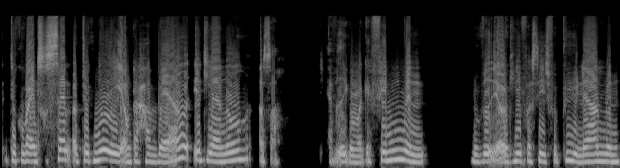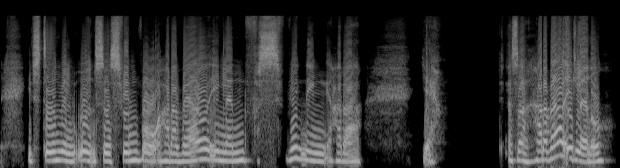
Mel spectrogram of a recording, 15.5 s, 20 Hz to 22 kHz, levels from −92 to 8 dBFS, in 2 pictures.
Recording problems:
distortion; heavy; 6 dB below the speech

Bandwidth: 14.5 kHz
